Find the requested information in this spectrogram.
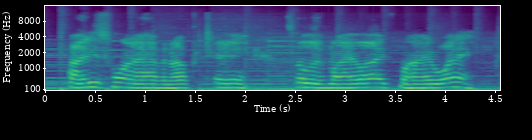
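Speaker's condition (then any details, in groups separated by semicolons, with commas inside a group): Parkinson's disease; young onset, deep brain stimulation surgery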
